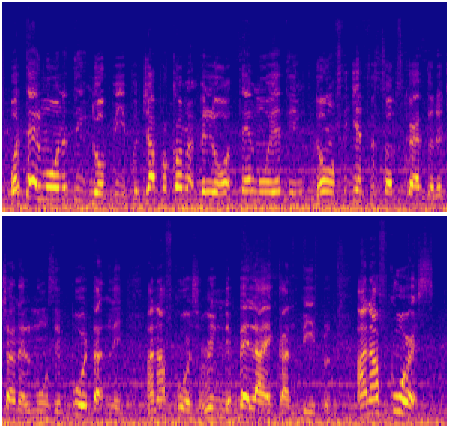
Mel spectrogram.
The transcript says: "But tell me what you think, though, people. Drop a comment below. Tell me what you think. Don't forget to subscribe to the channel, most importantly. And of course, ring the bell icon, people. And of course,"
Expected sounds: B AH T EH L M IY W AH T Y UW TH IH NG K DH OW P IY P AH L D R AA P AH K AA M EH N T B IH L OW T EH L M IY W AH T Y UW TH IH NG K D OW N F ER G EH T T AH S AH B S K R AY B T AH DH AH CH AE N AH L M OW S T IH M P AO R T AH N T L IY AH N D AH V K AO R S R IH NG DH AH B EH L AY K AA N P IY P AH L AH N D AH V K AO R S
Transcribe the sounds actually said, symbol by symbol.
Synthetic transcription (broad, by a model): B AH T EH L M IY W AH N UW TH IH NG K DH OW P IY P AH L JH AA P AH K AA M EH N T B IH L OW T EH L M IY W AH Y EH T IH NG K D OW N F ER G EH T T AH S AH B S K R AY B T AH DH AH CH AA N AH L M OW S T IH M P AO R T AH N T L IY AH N AH V K AO R S R IH NG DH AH B EH L AY K AA N P IY P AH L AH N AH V K AO R S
